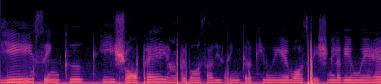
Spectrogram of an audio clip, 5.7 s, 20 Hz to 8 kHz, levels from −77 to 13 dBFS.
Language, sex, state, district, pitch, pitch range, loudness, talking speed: Hindi, female, Punjab, Pathankot, 215 Hz, 170-225 Hz, -23 LUFS, 190 wpm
